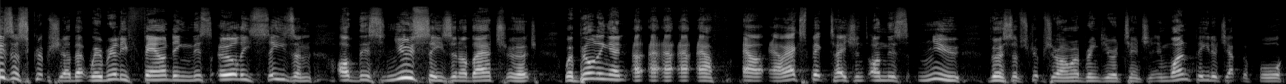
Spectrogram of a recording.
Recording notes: The live stream of Destiny Church Atherton.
